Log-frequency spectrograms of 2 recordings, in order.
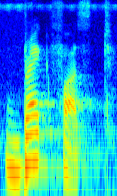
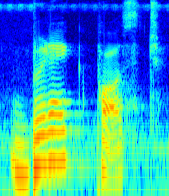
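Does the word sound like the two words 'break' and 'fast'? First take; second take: no; yes. First: It does not sound like break plus fast. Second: It sounds like the separate words break and fast. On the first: The speaker calls it right. "आपने इसको कैसे pronounce करना है?" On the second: The speaker calls it wrong. "ब्रेक एंड फास्ट, क्योंकि यहाँ पर ये है ब्रेक और ये है फास्ट"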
